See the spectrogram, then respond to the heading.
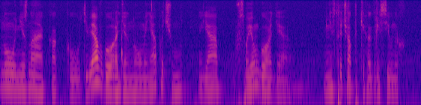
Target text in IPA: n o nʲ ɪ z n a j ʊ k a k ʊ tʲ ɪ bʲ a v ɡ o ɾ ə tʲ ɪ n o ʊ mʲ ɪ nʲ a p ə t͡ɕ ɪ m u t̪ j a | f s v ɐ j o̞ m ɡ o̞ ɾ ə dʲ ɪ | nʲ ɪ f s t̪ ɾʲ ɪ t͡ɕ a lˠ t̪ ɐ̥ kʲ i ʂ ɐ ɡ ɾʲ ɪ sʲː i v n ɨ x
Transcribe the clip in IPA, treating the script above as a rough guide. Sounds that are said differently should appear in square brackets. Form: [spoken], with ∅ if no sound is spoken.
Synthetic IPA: n [u] nʲ ɪ z n a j ʊ k a k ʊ tʲ ɪ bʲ a v ɡ o ɾ ə [dʲ] ɪ n o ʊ mʲ ɪ nʲ a p ə t͡ɕ ɪ m u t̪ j a | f s v ɐ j o̞ m ɡ o̞ ɾ ə dʲ ɪ | nʲ ɪ f s t̪ ɾʲ ɪ t͡ɕ a lˠ t̪ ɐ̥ kʲ i [x] ɐ ɡ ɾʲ ɪ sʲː i v n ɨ x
